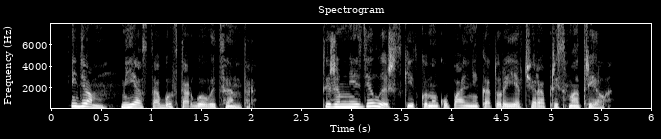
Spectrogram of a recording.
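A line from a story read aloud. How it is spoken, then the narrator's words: Plain. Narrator (Russian): спросила она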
